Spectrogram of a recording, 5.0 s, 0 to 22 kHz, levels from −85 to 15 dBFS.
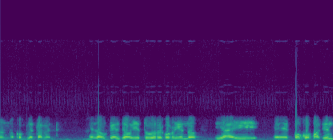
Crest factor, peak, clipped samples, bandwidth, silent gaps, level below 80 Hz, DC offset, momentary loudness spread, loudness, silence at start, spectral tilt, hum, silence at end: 14 dB; 0 dBFS; under 0.1%; 4.6 kHz; none; -54 dBFS; under 0.1%; 8 LU; -15 LUFS; 0 s; -7 dB/octave; none; 0 s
